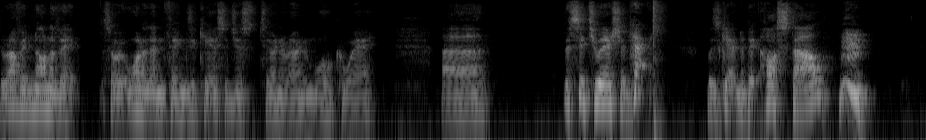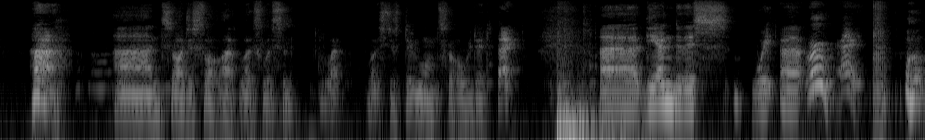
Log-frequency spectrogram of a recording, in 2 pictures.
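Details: Adult man with Tourette syndrome; interjected vocal tics occur during his speech. Finding: Tourette syndrome vocal tics.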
